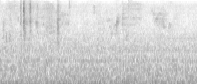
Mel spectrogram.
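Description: Steady low hum in a parked car's cabin, with a few faint clicks as a thick milkshake is sucked up through a plastic straw.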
